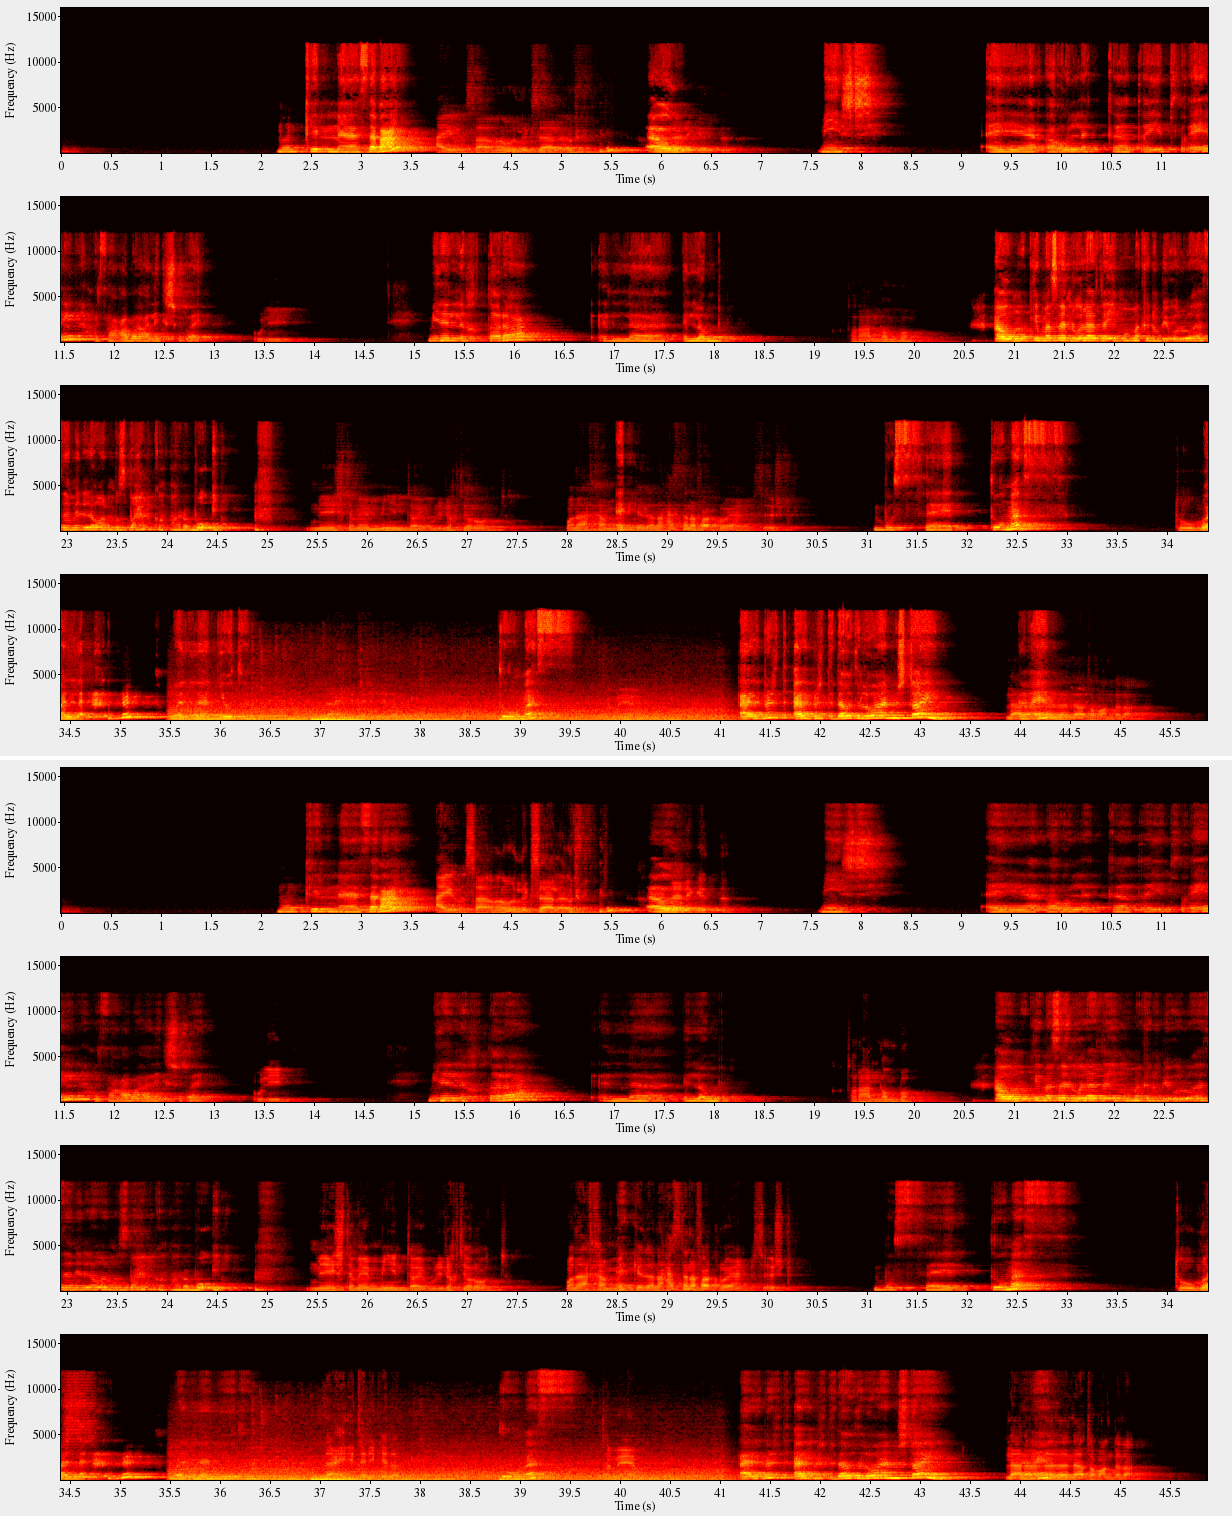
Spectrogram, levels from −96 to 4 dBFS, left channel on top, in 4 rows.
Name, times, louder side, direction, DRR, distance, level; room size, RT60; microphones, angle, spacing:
voice 1, 2.2-3.5 5.5-5.6 5.9-6.2 7.6-8.1 9.2-12.9 15.1-16.2 16.8-18.1 20.6-24.6 24.9-25.0 28.5-28.6 31.1-31.9 32.2-32.7 34.3-35.2 35.5-36.4 38.8-39.3 41.2-43.3 44.0-44.3, left 2 dB, 65° left, 5 dB, 2.2 m, -32 dB
voice 2, 3.7-5.5 6.1-6.7 13.4-13.8 19.4-20.0 25.4-27.2 28.0-30.1 34.1-34.5 37.0-37.8 39.8-40.3 43.9-45.1, right 2 dB, 75° right, 4 dB, 3.0 m, -40 dB
sound 1, 35.5-41.1, equal, ahead, 4.1 m, -35 dB
24.5 x 15.5 x 8.8 m, 1.0 s
head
